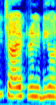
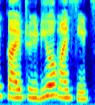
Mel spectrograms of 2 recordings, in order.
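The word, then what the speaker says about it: Chytridiomycetes: किसी ने भी चाइट्रीडियो नहीं पढ़ना, ये काइट्रीडियोमाइसीड्स है।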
